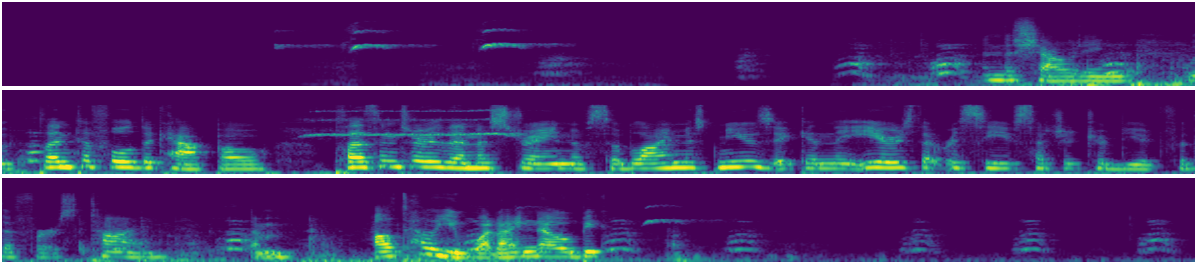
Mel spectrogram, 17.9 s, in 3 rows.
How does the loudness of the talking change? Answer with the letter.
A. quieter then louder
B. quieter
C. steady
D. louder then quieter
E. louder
A.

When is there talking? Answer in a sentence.
The talking can be heard from 4.9 to 14.9 s.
